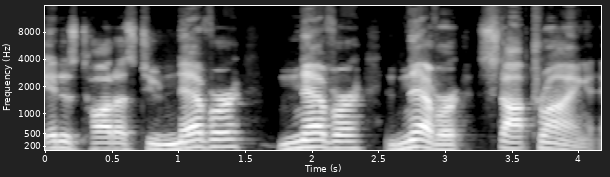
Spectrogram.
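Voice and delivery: rising punch on never; building emphasis. Real, not acted. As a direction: hammer never, never, never home.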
